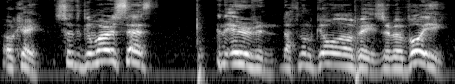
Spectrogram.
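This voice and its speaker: Husky man teaching an animated Talmud class. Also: sits high. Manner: halting, repeats words while reaching for the next; animated, marvels aloud at the text. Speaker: Torah teacher.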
